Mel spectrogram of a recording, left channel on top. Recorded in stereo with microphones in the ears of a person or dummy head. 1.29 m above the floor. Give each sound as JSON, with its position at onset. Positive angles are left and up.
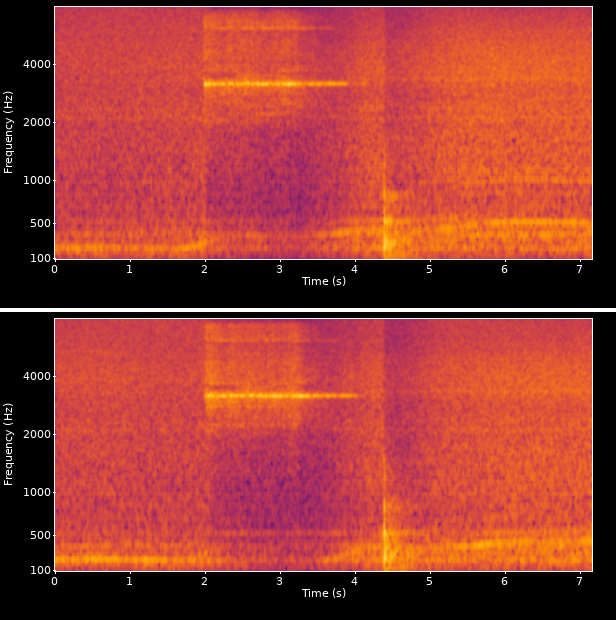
{"t": 2.0, "sound": "a bell", "side_deg": 65, "distance_m": 3.5}
{"t": 4.4, "sound": "a thud", "side_deg": -20, "distance_m": 1.1}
